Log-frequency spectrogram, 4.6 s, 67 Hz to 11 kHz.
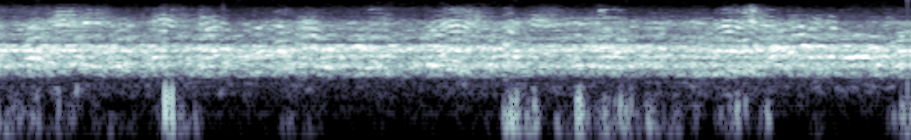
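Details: Snow geese, hundreds strong, settle into a field in Tennessee in January 2026 ahead of a snowstorm; thick chorus of overlapping honks with frequent low thuds beneath.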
